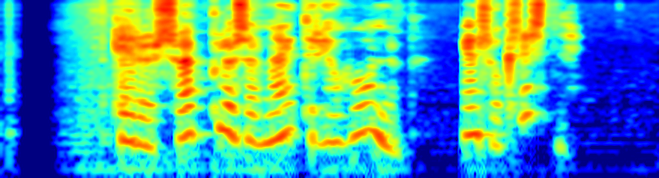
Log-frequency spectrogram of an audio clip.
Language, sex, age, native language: Icelandic, female, 40-49, Icelandic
